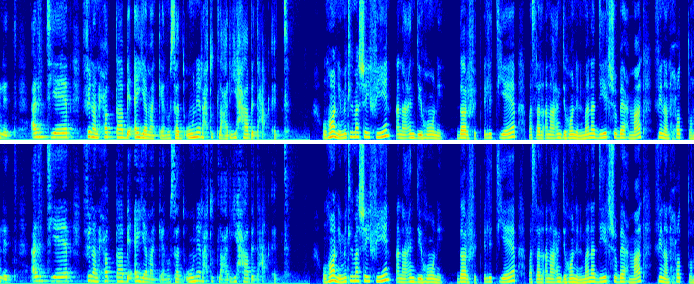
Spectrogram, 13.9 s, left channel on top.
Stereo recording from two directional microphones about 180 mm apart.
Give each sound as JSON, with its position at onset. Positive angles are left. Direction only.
{"t": 0.6, "sound": "speech", "side_deg": 35}
{"t": 6.4, "sound": "speech", "side_deg": 5}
